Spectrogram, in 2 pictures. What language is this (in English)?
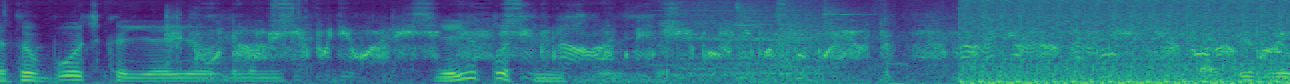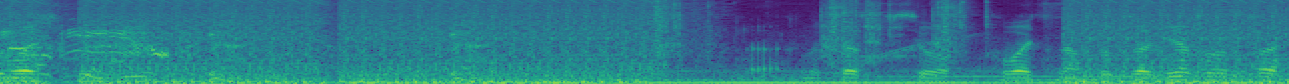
Russian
